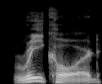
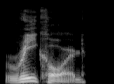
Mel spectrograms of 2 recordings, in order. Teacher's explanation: when the stress is on the first syllable record it's a noun like in I bought a record but when the stress is on the second syllable record it becomes a verb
